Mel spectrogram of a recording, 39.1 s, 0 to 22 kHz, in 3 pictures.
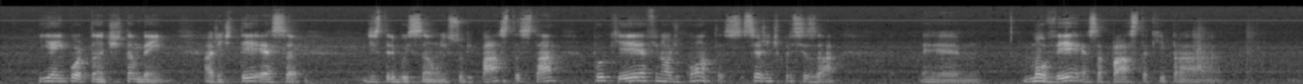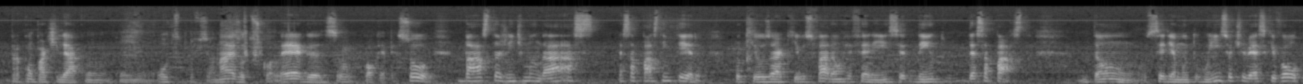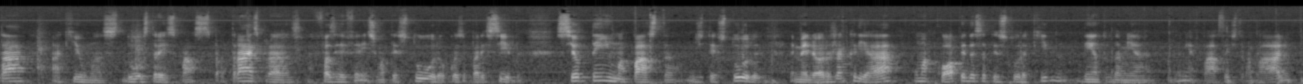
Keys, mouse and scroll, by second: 3.1 alt+Tab, 5.0 alt+Tab, 18.7 click, 30.5 click, 34.2 ctrl+shift+t, 36.2 click, 37.4 ctrl+shift+n, 38.6-39.0 typing.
